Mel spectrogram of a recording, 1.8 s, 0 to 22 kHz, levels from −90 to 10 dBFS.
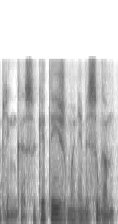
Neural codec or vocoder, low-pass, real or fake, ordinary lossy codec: codec, 16 kHz, about 1 kbps, DyCAST, with the encoder's durations; 7.2 kHz; fake; MP3, 64 kbps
